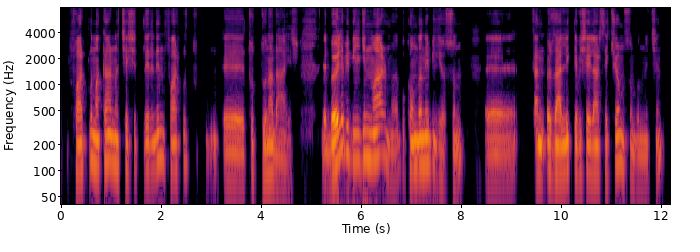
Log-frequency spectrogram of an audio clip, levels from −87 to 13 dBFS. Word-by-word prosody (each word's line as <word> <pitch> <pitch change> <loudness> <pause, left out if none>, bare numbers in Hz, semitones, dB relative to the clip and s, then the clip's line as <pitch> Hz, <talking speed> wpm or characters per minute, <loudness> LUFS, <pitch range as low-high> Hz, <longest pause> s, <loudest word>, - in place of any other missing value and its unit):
farklı 105 +6 -1
makarna 125 0 +2
çeşitlerinin 110 +4 -3
farklı 105 -2 -5
tut 120 +2 -20 0.5
eee, 80 -1 -1
tuttuğuna 95 0 -3
dair. 70 -2 -9 0.5
E, 80 0 -2
böyle 180 - +10
bir 165 -3 -2
bilgin 135 +1 0
var 150 +3 +4
mı? 100 - -9
Bu - - -19
konuda 115 +2 +4
ne 120 0 +3
biliyorsun? 95 -8 -7 0.4
Eee, 80 -1 -3 0.6
sen 205 -1 +2
özellikle 100 +1 +2
bir - - -5
şeyler 95 +1 +1
seçiyor 125 +5 -3
musun 110 -10 -5
bunun 75 0 -7
için? - - -10
105 Hz, 135 wpm, -23 LUFS, 95-125 Hz, 0.6 s, böyle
